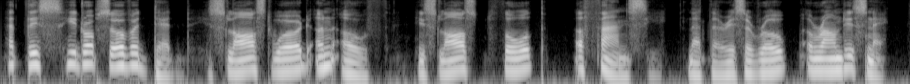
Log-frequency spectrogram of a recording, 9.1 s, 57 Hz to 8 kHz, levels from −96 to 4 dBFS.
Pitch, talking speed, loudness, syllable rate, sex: 125 Hz, 160 wpm, -19 LUFS, 3.7 syllables/s, male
